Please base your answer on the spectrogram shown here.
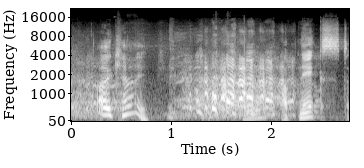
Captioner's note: laughter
